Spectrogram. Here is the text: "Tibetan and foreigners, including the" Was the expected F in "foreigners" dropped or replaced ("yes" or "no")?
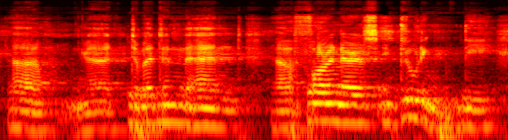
no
